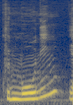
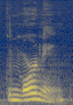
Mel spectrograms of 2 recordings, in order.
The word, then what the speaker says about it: Good morning: 이유는 r이 들어갔기 때문이에요 그래서 굿모닝이 아니라 Good morning 이렇게 돼야 됩니다 다시 읽어 볼게요 Good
